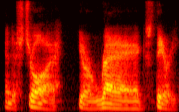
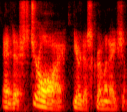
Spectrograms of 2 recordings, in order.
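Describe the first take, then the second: First: "destroy" drawn out slowly, loud and falling; slow the repeat right down; slow emphatic repeat of "destroy". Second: "destroy" hit louder with a falling tune; preacher stressing "destroy". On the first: Repeated call, slowed down. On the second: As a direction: lean on "destroy" as a command. Repeated call to destroy. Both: Real, not acted.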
